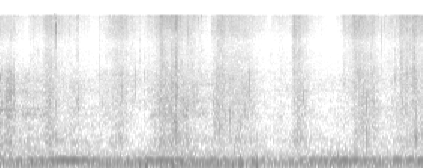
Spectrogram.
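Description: Faint footsteps over grass and dry leaves, a regular series of soft steps, over a steady low hum.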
